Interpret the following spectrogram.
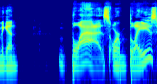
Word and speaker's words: Blaaz: this guy's name again blaz or Blaze b-l-a-a-z I'm going with blaz because the double A makes it makes the a sound so blast blase no it's just blaaz okay blase is spelled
